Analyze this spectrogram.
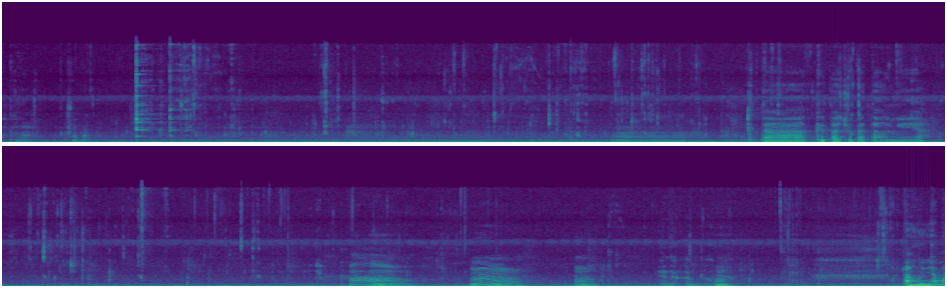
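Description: A metal spoon clinks and scrapes on a ceramic plate.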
